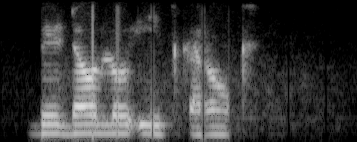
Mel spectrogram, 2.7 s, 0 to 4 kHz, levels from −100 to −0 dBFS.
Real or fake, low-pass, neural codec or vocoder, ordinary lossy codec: real; 3.6 kHz; none; Opus, 24 kbps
